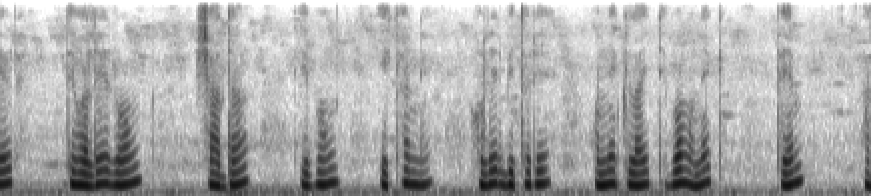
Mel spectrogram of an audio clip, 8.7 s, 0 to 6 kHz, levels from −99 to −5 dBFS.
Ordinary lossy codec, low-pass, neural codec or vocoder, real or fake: none; 5.4 kHz; none; real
